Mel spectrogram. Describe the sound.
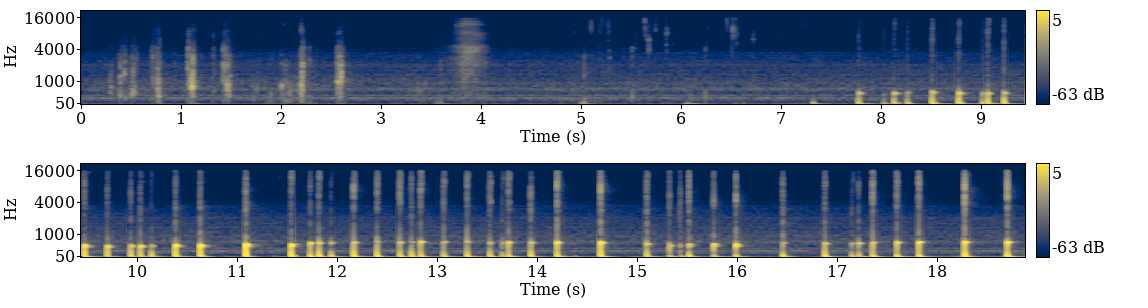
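Mouth percussion, a person playing a game called mouth drums: sparse clicks and pops at first, then a fast, steady run of sharp clicks and tongue pops with a low resonant tone, like improvised drumming made with the mouth. No talking.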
